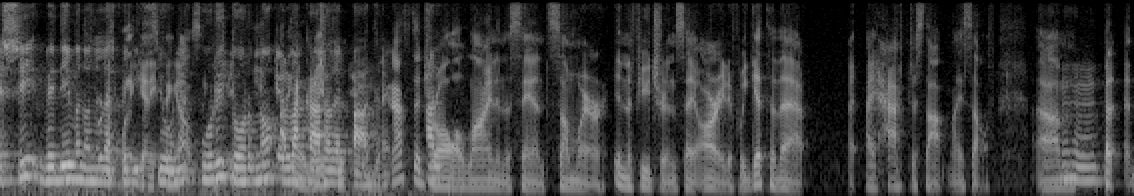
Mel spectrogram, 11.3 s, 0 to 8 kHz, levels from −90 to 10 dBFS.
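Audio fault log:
0.00–0.06 s, 0.30–0.43 s, 0.82–2.07 s, 2.26–4.06 s and 4.48–4.63 s: speech suppressed in double talk. The level dips by up to about 20 dB at the very start, about 15 dB in the middle stretches and about 10 dB at 4.48 s. In the longest run, 2.26 to 4.06 s, roughly a second and a half is pulled down in pieces. An echo canceller likely could not separate its own talker from loudspeaker echo while both sides spoke, so it attenuated everything.
4.07–4.12 s: echo leak. A faint, delayed copy of the voice, about 40 dB below the speech and 184 ms late, slips through as a brief scrap right after the longest suppressed stretch. One side is playing the call on a loudspeaker, and its echo canceller likely failed to remove everything its microphone picked up, so a trace was sent back. Like the rest of the call audio, the leak has nothing above 8 kHz.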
